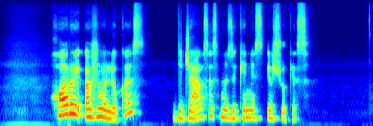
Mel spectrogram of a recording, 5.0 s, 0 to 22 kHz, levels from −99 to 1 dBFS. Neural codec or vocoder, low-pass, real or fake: autoencoder, 48 kHz, 32 numbers a frame, DAC-VAE, trained on Japanese speech; 19.8 kHz; fake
